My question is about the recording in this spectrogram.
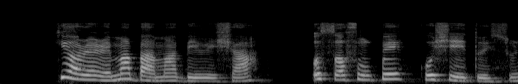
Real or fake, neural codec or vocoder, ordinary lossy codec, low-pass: real; none; Opus, 64 kbps; 7.2 kHz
